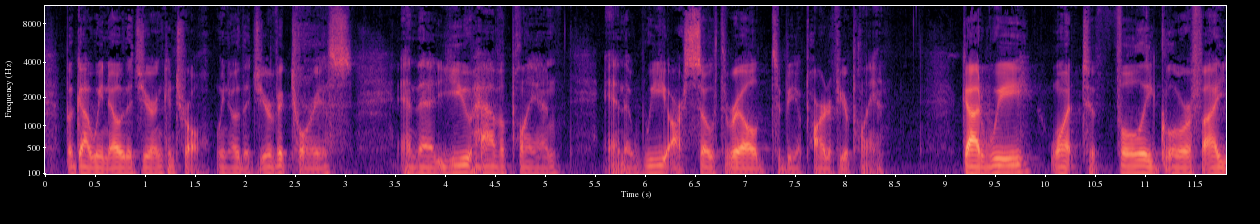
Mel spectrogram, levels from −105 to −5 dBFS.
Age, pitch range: 40-59, 95-140 Hz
